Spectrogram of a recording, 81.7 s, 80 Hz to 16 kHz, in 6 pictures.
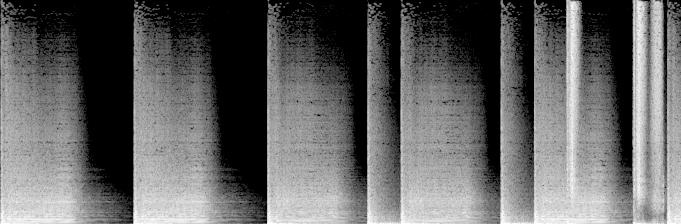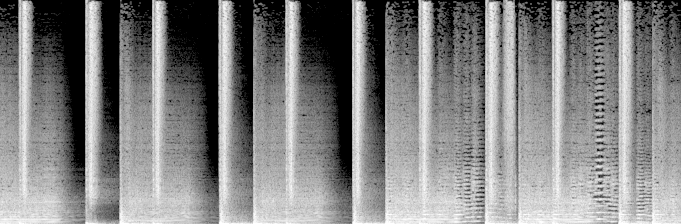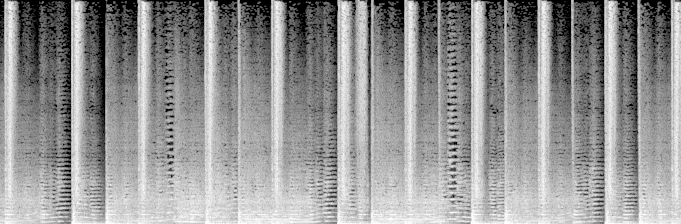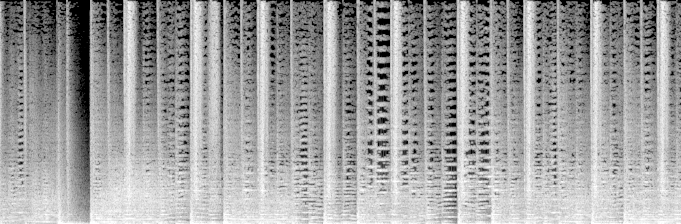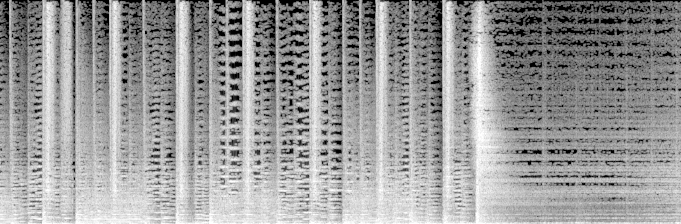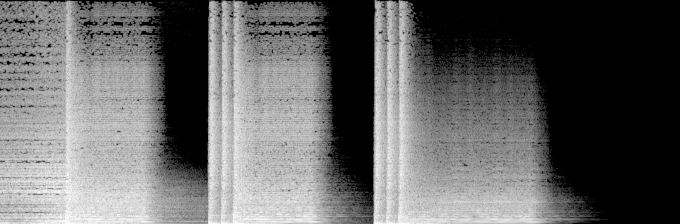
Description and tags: An epic orchestral cue suitable for a film / video game trailer or an intense scene. If you're going for the modern Hollywood sound, look no further.
Interwoven, pulsing strings, epic storm drum percussion, and all the brass BWAAAH you could ever need.
90bpm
